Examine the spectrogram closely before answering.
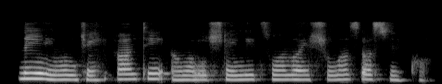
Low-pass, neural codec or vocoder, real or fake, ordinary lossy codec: none; codec, 16 kHz, 1.1 kbps, Voila-Tokenizer; fake; none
